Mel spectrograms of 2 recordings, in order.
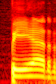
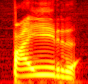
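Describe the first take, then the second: First: "पेयर", AIR sounded as "e-yar"; correct pair vowel. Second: "पायर", AI wrongly sounded as "aai"; wrong pair vowel. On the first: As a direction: say "पेयर" with an "ay-aa" glide. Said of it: "इसे पढ़ते हैं पेयर". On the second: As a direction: say "पायर" with an "aa-i" glide. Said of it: "ना कि इसे पायर". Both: Shown as a demonstration.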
